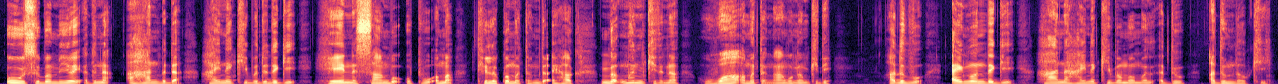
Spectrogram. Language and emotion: Manipuri, surprised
